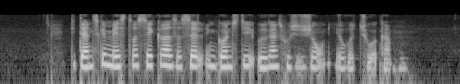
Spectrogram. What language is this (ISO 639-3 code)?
dan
